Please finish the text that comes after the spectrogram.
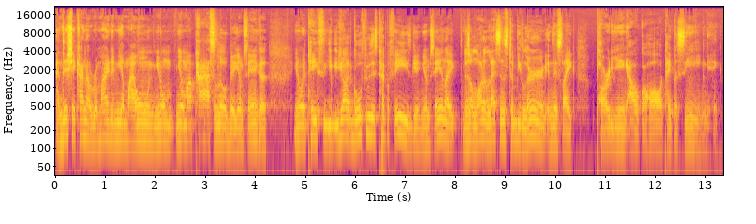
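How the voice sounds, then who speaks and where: A man's voice: mid-range voice, steady tone, brisk, a little mellow. Slangy young man telling a story. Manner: slang-heavy, rambling, acts out quotes. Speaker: vlogger. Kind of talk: casual storytime.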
